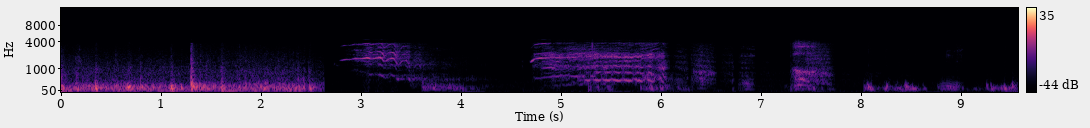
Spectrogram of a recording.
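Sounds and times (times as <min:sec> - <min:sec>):
rough rumbling noise: 0:00.0 - 0:02.7
horses neighing and whinnying: 0:02.7 - 0:07.8
horses snorting whinnies: 0:05.5 - 0:09.5.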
